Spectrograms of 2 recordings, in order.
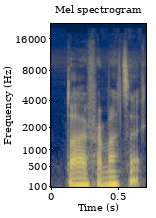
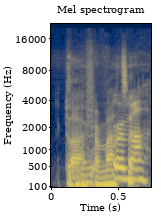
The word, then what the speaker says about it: diaphragmatic: which is He probably basically didn't pronounce the G, but yeah. Really? Yeah. Diaphragmatic?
